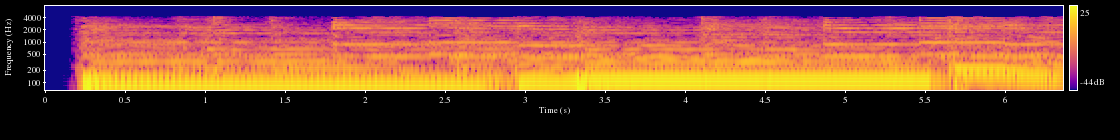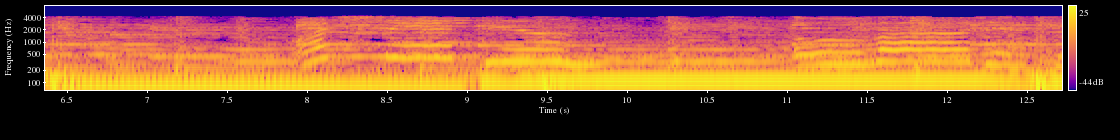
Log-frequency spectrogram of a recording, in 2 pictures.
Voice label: Aniversário Ex Esposo Feminino; Aniversários

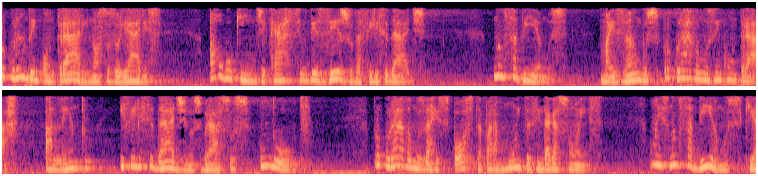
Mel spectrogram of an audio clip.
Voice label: NAMORO, Telemensagens, Aniversarios, fem; Telemensagens 2017

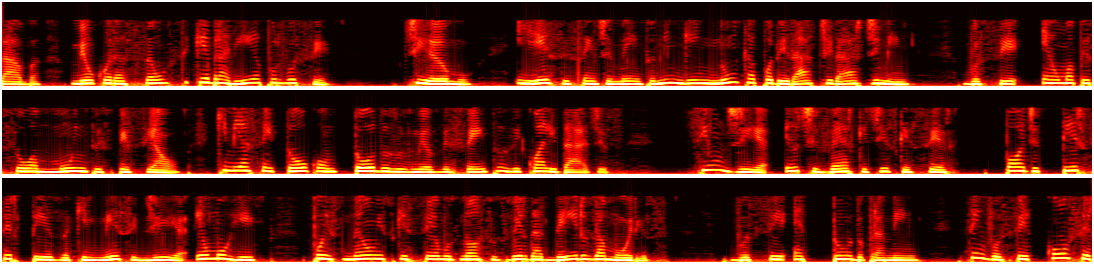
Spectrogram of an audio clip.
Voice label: Não Vá Embora Feminino; Despedidas e boas vindas; Telemensagens 2017

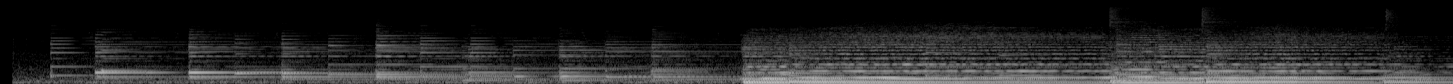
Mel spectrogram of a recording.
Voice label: mae amiga do filho, Masc; Dia das Mães; Telemensagens 2017

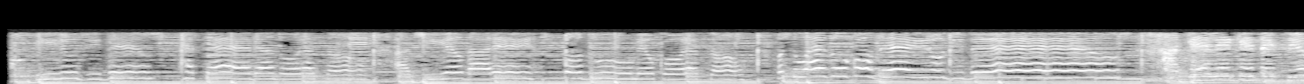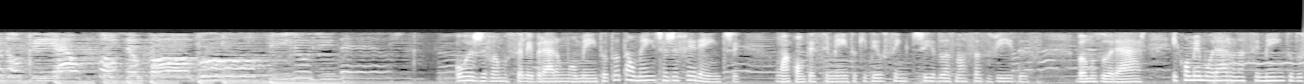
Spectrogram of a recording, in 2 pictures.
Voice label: NATAL E ANO NOVO IRMÃO EM CRISTO F; Telemensagens; fem; Misto

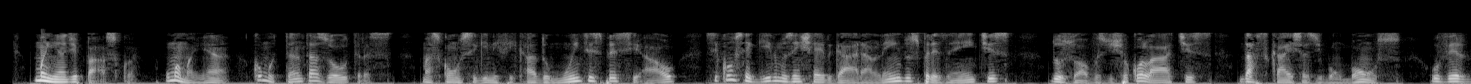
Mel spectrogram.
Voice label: DIA INTER DA MULHER ROM. M, Só Voz, masc; Telemensagens; Telemensagens 2017

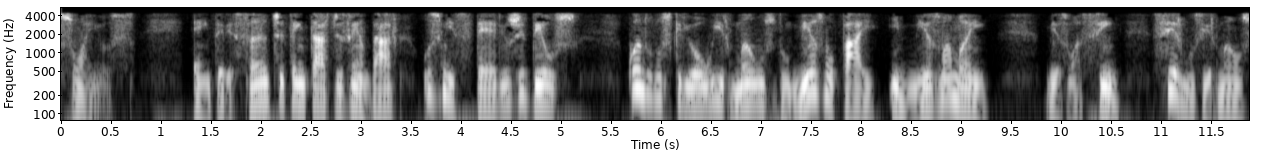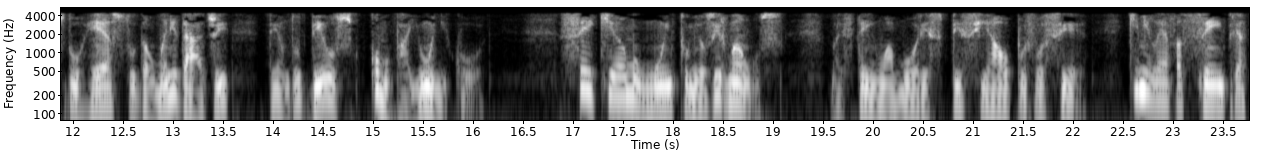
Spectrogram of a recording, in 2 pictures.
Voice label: Aniversário Feminino, Telemensagens

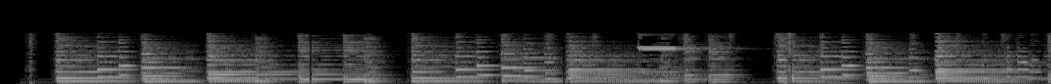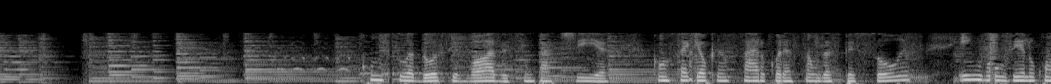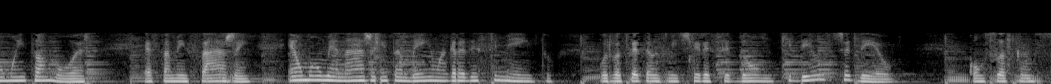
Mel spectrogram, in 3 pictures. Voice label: CANTORA F; fem

